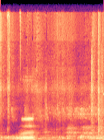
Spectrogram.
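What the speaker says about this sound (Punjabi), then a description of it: "ਦੇਖੋ ਬਈ ਛੋਟੀ ਜੀ ਕਬੂਤਰੀ ਆ" A small female pigeon with red eyes coos in a few soft, low throaty bursts, close by, amid light background noise.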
